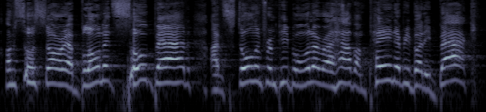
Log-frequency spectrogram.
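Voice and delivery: loud, high desperate confession; pleading Zacchaeus. Acted. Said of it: "Zacchaeus just says".

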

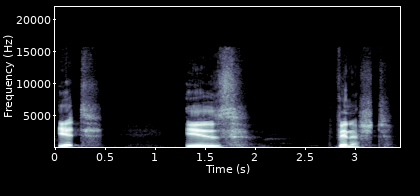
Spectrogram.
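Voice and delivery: ordinary delivery

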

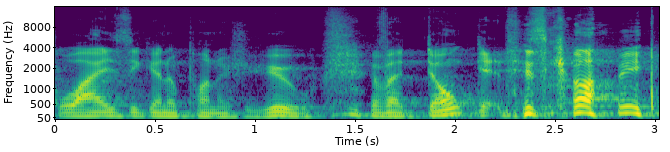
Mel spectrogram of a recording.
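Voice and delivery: loud, laughing through the words; laughing mock complaint. Retelling the coffee wait to the congregation, laughing. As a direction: tease the petty complaint while laughing. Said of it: "More like".

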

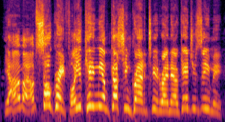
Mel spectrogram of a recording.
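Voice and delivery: high, very loud mock outburst; over-dramatized indignation. Wife's imagined reply to the rebuke, dramatized indignation. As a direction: ham up the wounded protest at full volume. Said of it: "a little bit more dramatized".

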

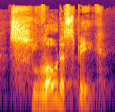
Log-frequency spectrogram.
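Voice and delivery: "slow to speak" drawn out very slowly; deliberately slow. Shown as a demonstration. Pastor showing the right way to the church, very slowly. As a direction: stretch "slow to speak" as if living it. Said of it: "James says we must be".

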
